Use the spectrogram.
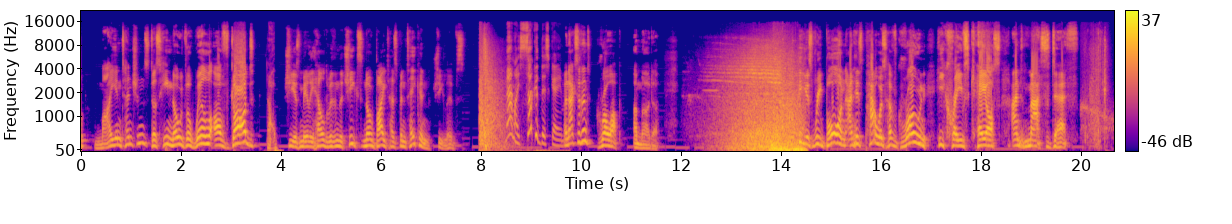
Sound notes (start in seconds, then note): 7.9 gunshot; 12.3 plane engine getting closer; 12.4 crash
